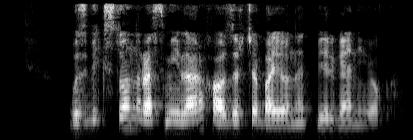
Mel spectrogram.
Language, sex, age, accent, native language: Uzbek, male, 25-34, Samarqand, Uzbek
